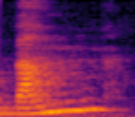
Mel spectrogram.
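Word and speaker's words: Vam: with the sacral chakra, which is VUM, okay, or VUM, if you pronounce it correctly, which has got a lovely kind of vibration and tone to it.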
